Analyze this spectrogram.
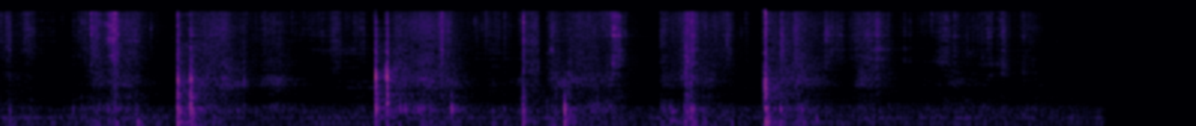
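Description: Metal tongs tossing oiled, seasoned sweet potato fries in a bowl: sharp clicks of the tongs against the bowl roughly once a second, with soft scraping and rustling of the fries between them. The sound cuts off suddenly near the end.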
